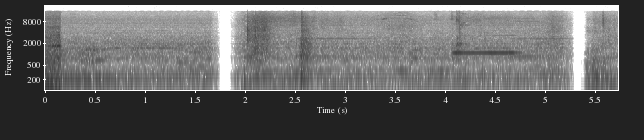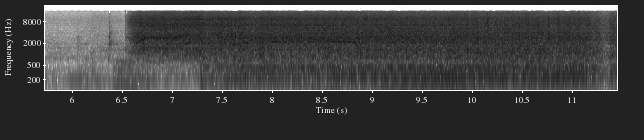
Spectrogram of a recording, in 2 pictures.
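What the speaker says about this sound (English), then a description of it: "line up the center line of the tube and the hole saw." Drill-driven hole saw in a tube notcher bites into a metal tube, a loud sustained grinding whine after several seconds of quiet clicks and handling.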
